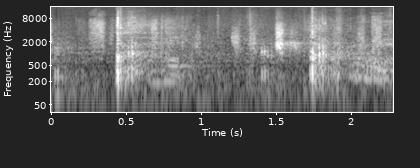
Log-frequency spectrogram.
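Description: Tennis rally on a clay court: two sharp racquet-on-ball hits about a second and a half apart, the first about half a second in and the second near the end. Short grunts from the players come with the hits.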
